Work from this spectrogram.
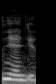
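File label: "nian2ji2", Mandarin Chinese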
